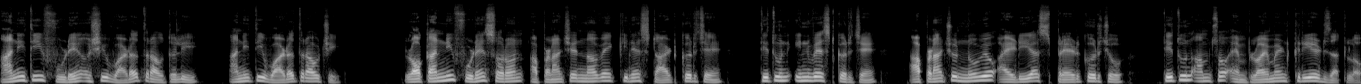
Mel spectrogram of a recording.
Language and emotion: Goan Konkani, neutral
